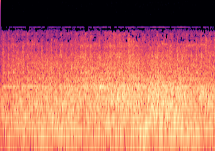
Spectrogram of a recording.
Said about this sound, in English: Within a moment, the whole sky was overcast with dense clouds, and severe thundering was heard. There was glittering electric lightning and severe rainfall.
